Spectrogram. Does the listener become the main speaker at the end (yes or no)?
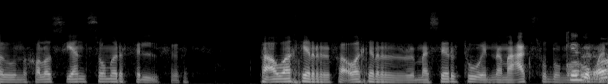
no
